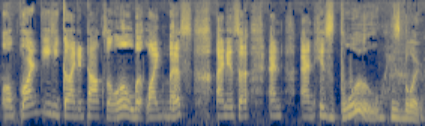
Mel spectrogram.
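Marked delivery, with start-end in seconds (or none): 0.0-3.8 lightly voiced odd blue creature; a hint of a goofy puppet creature; puppet Sparky voice. Shown as a demonstration. Puppeteer demos Sparky on request, lightly voiced creature. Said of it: "And how does he talk?". 4.0-5.1 slow, drawn-out puppet creature voice; puppet Sparky voice. Shown as a demonstration. Puppeteer finishing Sparky's line slowly in his voice. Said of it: "And how does he talk?".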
